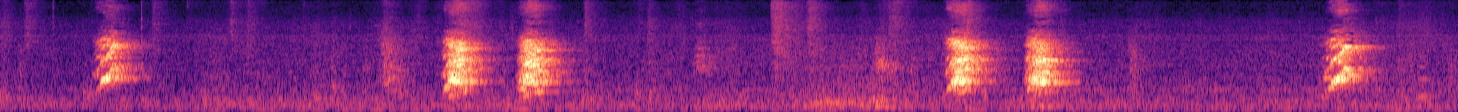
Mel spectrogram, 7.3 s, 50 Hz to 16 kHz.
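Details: Male cream Chihuahua born 7 April 2016, at a pet shop: sharp high barks, single or in quick pairs, spaced a few seconds apart, over a quiet room background.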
